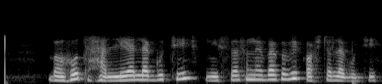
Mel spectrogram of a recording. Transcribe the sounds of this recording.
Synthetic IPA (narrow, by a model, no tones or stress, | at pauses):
bɔɦut̪halːijalaɡut͡ʃʰiniswasɔnebakubikɔsʈɔlaɡut͡ʃʰi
